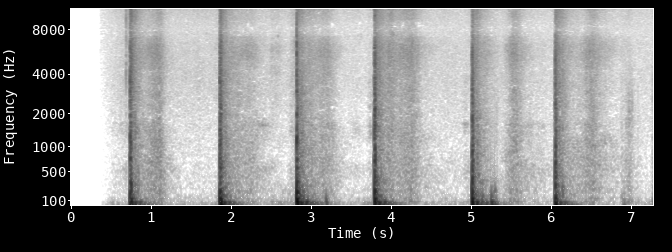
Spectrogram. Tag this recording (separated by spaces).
Hitting some impact beating one Hit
